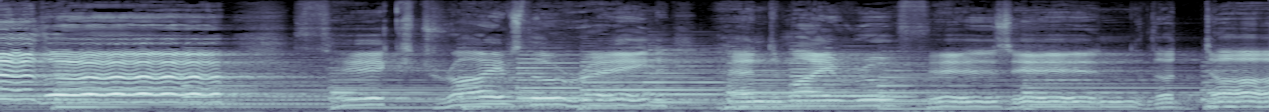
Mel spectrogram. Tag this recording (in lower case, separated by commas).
music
